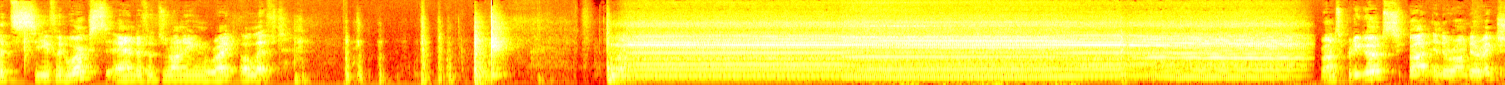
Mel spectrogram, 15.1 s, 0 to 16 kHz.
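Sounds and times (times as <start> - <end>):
electric motor humming: 6.1 - 13.2.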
